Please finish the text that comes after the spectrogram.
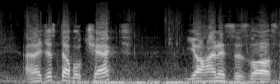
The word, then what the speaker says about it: Johannes: What was Johannes's last name? Because even though it's pronounced Johannes, it begins with a J.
